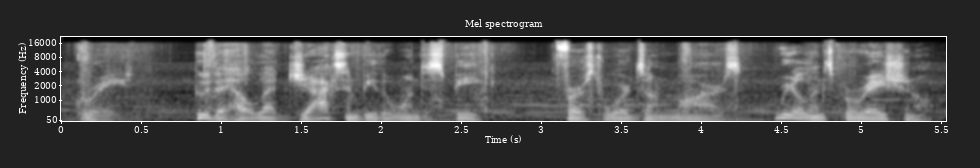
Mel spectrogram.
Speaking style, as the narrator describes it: Cameron said sarcastically

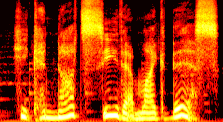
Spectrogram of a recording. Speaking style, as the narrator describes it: her whisper frantically

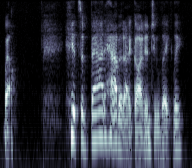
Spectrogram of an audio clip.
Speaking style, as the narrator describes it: said Theodora, trying to laugh

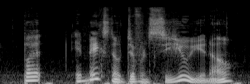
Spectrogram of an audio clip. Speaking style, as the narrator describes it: said Biddy calmly

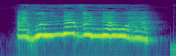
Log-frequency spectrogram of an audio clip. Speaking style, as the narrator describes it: cried Thyra furiously

